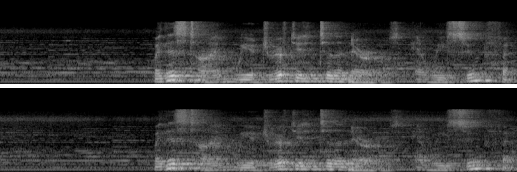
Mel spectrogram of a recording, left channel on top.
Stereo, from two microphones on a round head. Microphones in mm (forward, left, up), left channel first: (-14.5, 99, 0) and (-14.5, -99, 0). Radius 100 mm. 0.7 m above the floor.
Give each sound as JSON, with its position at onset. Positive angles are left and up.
{"t": 1.5, "sound": "a man speaking", "side_deg": 15, "distance_m": 0.5}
